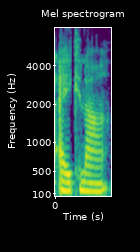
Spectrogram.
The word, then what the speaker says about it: Achernar: For example, the luminosity of the star Achernar (pronounced ay-ker-naar) is about 3,150 solar luminosities.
